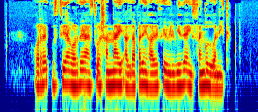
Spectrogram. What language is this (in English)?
Basque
